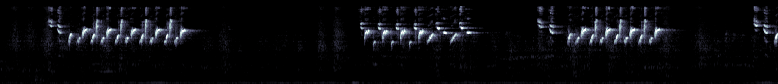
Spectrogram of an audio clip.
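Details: Algerian European goldfinch song in three bursts of rapid, tinkling high twitters, each about a second long, with a constant low hum behind.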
